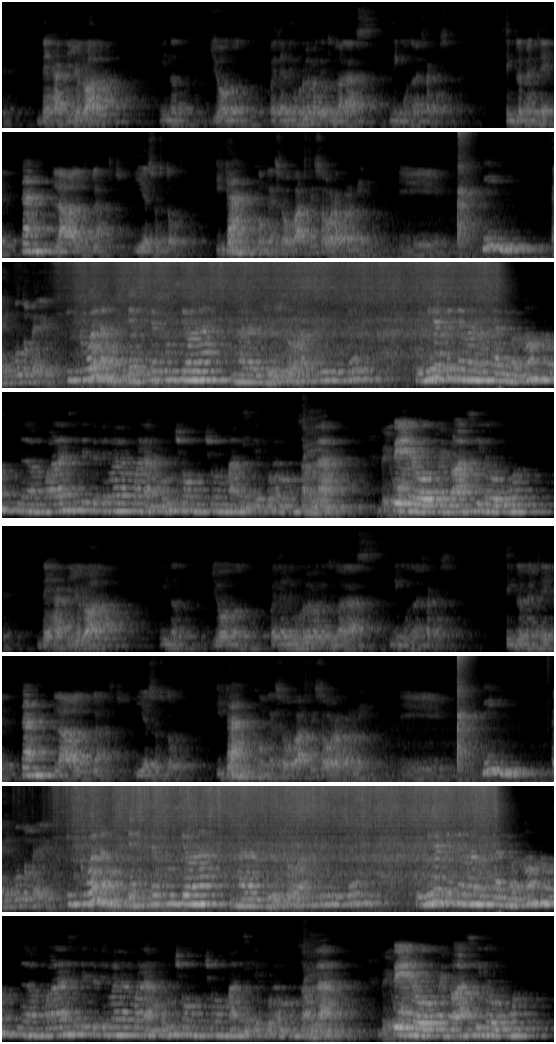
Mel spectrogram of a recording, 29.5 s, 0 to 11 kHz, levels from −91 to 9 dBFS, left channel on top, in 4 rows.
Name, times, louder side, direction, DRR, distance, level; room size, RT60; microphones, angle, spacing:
voice 1, 0.5-1.5 2.1-2.4 2.8-3.2 3.6-5.9 6.7-7.3 8.0-9.7 10.2-12.2 12.7-13.2 14.7-15.4 16.2-16.3 18.2-18.6 21.0-21.1 25.2-25.5 26.0-26.4 27.0-27.5, left 1 dB, 60° left, -1 dB, 0.6 m, -49 dB
sound 1, 13.4-13.7 14.6-21.3, right 6 dB, 80° right, 0.5 m, -43 dB
voice 2, 13.8-14.2 15.6-19.6 20.2-26.5 27.3-29.0, right 1 dB, 5° right, -7 dB, 0.5 m, -38 dB
4.4 x 2.5 x 2.3 m, 1.1 s
head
